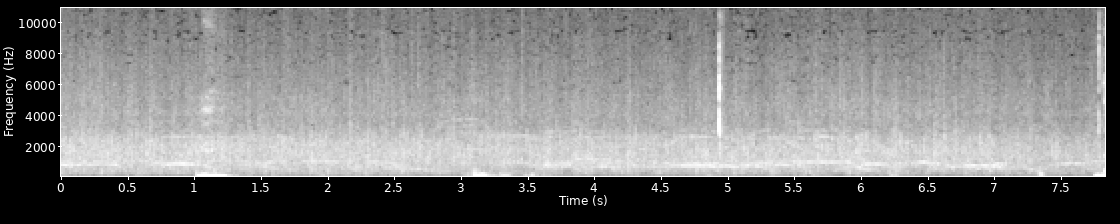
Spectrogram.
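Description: Sustained, dense talk-show audience applause fills the whole stretch, a steady roar of many hands clapping at even loudness with a few sharper claps poking out, no voices on top.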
